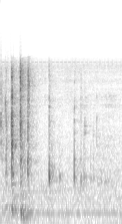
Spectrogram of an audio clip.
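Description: Typing on a computer keyboard: a short burst of close, crisp key clicks followed by a few scattered single taps, with no voices.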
